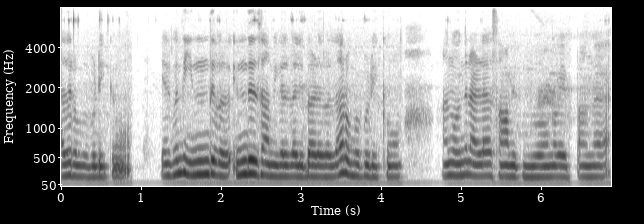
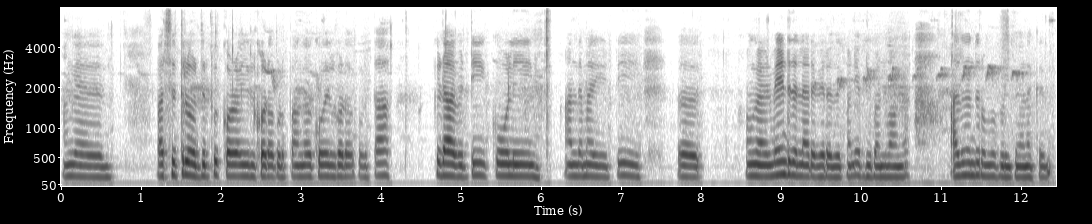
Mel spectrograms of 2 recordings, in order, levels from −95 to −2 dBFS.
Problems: constant background noise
